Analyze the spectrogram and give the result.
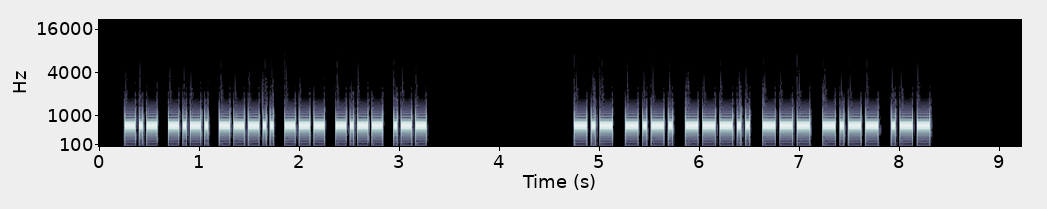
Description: Morse code, heard as a keyed tone, about 34 wpm, 700 Hz. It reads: KC8OYW KC8OYW
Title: Speed Racing - USA 2x3 Call Signs 28wpm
